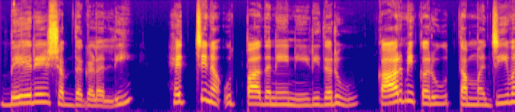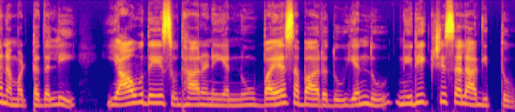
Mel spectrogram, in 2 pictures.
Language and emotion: Kannada, neutral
